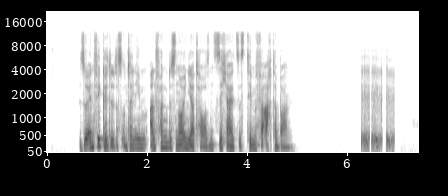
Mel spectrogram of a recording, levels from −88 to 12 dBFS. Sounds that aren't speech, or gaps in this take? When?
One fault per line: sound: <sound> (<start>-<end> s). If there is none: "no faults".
sound: laugh (6.3-7.0 s)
